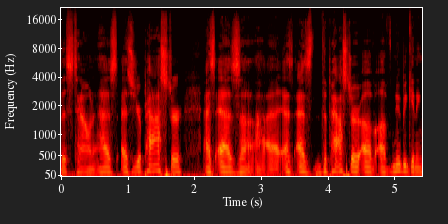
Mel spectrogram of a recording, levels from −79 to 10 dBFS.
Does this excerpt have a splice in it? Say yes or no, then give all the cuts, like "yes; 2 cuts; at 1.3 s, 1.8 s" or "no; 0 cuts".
no; 0 cuts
